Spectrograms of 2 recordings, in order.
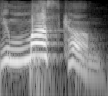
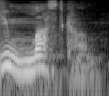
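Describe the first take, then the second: First: Drawn-out, high, loud MUST in "You must come"; commanding MUST. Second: Said in the usual way. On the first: Acted. Preacher voicing God's binding call to come, commanding stress on "must". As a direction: hammer "must" slowly, pitched up high. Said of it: "It's a moral imperative". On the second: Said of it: "He says".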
